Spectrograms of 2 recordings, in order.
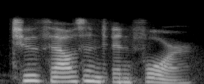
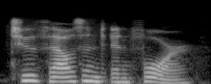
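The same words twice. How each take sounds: The two takes are said the same way.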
